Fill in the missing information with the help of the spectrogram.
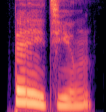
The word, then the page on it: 背景: bèi jǐng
